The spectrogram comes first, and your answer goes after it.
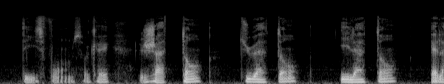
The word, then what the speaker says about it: j'attends: Okay, you get D and S. Well, basically you don't pronounce them. Okay, and then you get only the sound attends. Nasal here, en, j'attends.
